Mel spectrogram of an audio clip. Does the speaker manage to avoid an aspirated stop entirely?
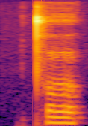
no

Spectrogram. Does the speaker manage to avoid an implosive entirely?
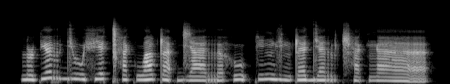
yes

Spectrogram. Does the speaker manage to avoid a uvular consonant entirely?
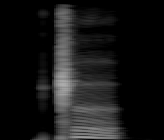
yes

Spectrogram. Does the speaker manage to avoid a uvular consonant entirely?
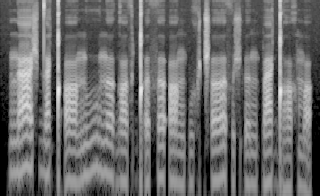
yes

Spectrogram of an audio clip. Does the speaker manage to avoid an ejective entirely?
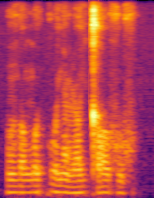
no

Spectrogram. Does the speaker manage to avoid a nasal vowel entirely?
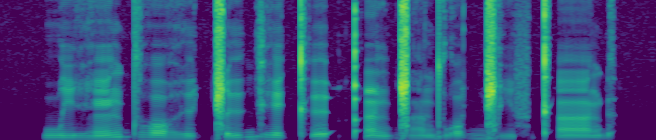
no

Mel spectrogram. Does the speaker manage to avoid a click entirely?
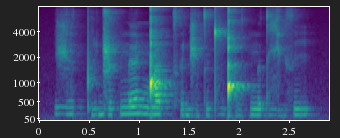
no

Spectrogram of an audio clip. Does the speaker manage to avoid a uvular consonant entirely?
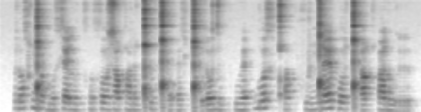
no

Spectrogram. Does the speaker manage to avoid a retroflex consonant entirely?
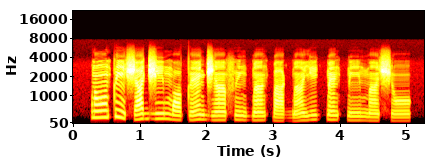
yes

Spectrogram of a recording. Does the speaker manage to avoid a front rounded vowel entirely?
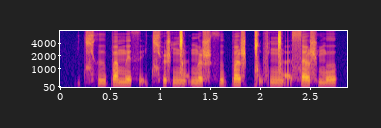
no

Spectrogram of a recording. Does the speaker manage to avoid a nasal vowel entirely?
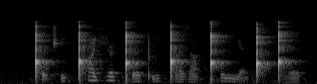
yes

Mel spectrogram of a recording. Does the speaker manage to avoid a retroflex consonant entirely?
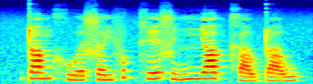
no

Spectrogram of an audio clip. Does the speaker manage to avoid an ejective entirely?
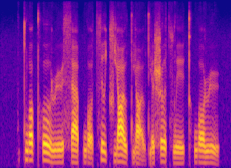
yes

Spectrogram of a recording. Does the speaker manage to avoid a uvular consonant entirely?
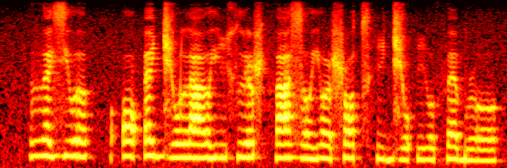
yes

